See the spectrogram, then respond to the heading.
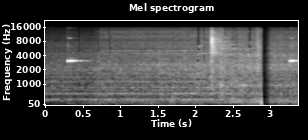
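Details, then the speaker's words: Haas CNC milling 4140PH steel with 4-flute end mill, helical ramp widening a hole: steady high-pitched squeal over spindle and coolant roar, cutter rubbing instead of biting; screeching from too shallow a ramp angle. "as you can hear it screeching pretty badly and the reason it's screeching pretty badly is because I am not engaging enough material"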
